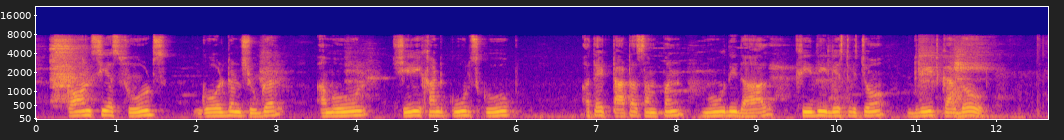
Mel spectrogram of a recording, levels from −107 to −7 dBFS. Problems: constant background noise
